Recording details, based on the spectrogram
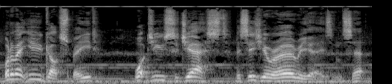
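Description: Man playing a highish, brash starship captain. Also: expressive, a little fast, a bit bright, faint music behind. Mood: bossy. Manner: bossy, flippant. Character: brash, sarcastic male spaceship captain. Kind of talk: comedy sci-fi radio play acting.

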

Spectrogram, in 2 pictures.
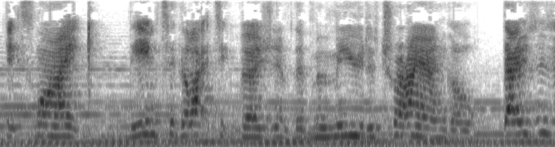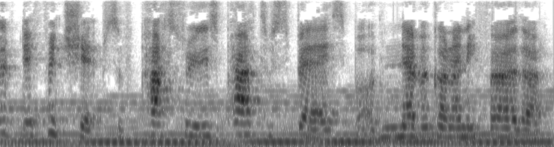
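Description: A woman's voice: mid-range voice, natural voice, poor audio. A woman playing a sassy, logical female ship's computer in a comedy radio play, sarcastic and condescending. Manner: sarcastic, condescending, matter-of-fact.

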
